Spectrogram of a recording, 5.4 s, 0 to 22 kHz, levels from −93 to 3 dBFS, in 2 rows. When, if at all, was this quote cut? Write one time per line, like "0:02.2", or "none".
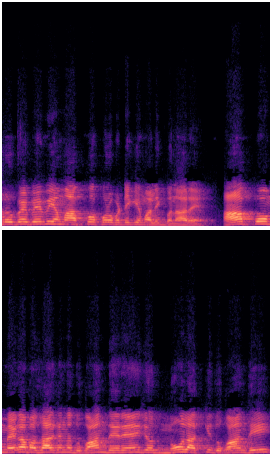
0:02.1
